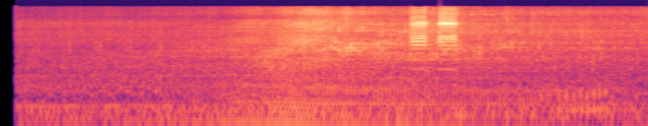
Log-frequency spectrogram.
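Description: An engine running steadily with a low rumble, with two short high-pitched sounds about three seconds in.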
